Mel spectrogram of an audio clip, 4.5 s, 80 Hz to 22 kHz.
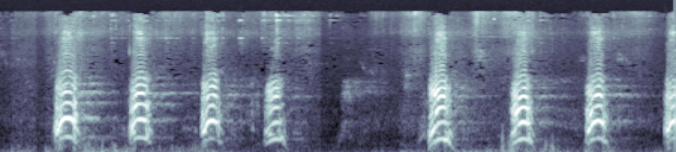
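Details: Aggressive barking at a dog park from a sheriff's K-9 Belgian Malinois in a Texas county that tries to attack someone. Four loud, rough barks come about half a second apart, then a short gap, then four more.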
